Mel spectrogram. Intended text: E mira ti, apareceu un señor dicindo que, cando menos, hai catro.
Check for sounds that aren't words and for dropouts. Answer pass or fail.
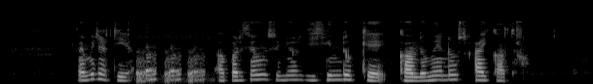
fail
